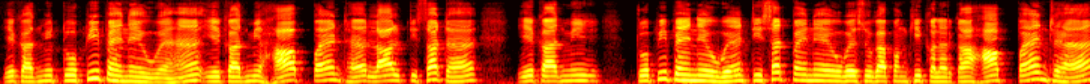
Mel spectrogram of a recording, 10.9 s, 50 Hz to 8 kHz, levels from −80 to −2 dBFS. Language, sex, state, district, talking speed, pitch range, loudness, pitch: Hindi, male, Bihar, Supaul, 165 wpm, 165-190 Hz, -17 LUFS, 180 Hz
